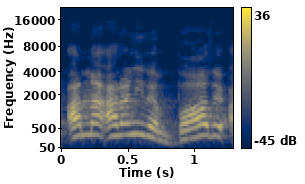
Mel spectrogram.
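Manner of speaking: usual speaking voice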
